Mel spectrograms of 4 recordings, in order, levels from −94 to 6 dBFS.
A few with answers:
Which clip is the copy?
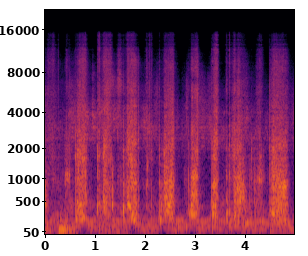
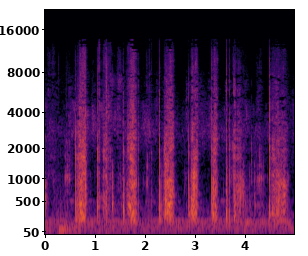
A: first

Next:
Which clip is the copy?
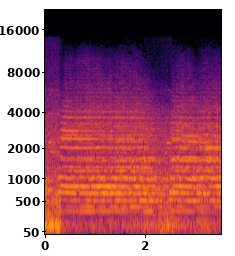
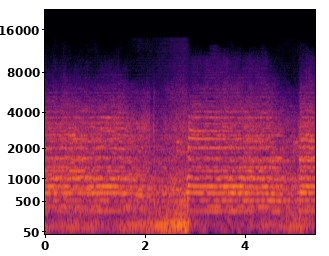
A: second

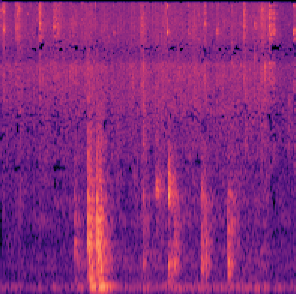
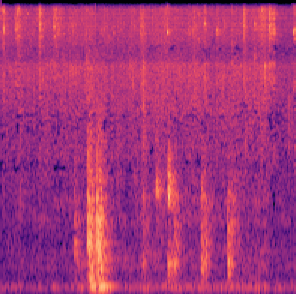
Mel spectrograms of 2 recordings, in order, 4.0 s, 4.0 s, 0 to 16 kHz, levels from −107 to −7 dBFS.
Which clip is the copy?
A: second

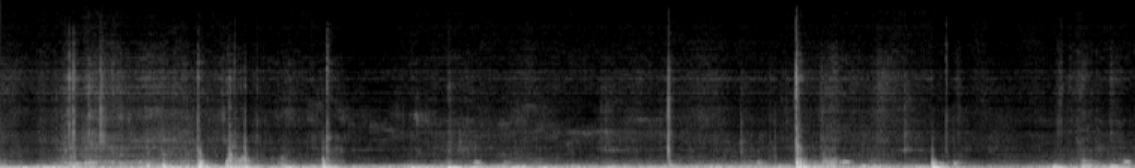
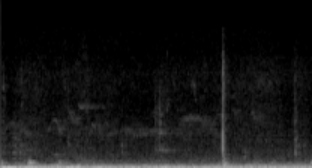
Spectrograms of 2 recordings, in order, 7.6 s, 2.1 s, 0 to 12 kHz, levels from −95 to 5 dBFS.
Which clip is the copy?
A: first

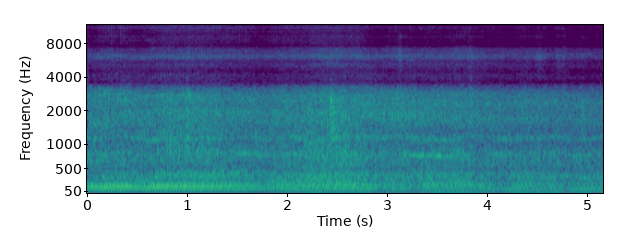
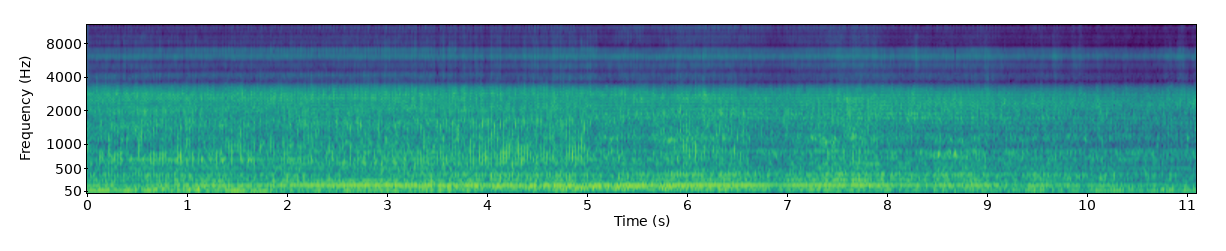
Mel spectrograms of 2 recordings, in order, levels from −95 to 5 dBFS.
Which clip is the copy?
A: second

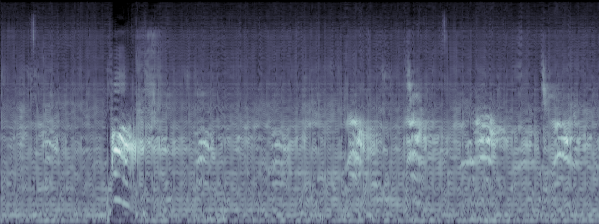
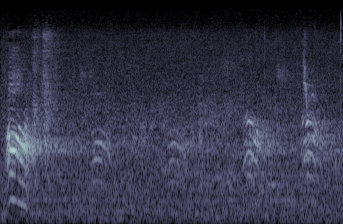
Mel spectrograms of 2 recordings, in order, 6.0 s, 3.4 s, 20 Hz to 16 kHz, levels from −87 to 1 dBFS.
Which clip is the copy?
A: first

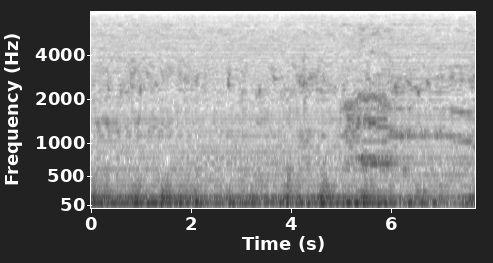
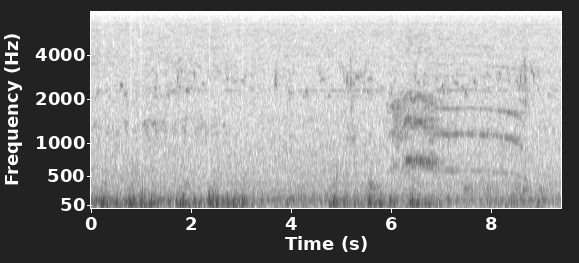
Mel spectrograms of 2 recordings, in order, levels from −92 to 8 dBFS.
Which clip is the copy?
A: first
